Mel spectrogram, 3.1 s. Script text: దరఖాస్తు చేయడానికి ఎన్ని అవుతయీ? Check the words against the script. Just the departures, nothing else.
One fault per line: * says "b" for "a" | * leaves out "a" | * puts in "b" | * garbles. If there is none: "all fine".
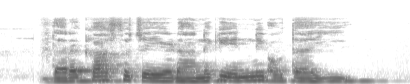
all fine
